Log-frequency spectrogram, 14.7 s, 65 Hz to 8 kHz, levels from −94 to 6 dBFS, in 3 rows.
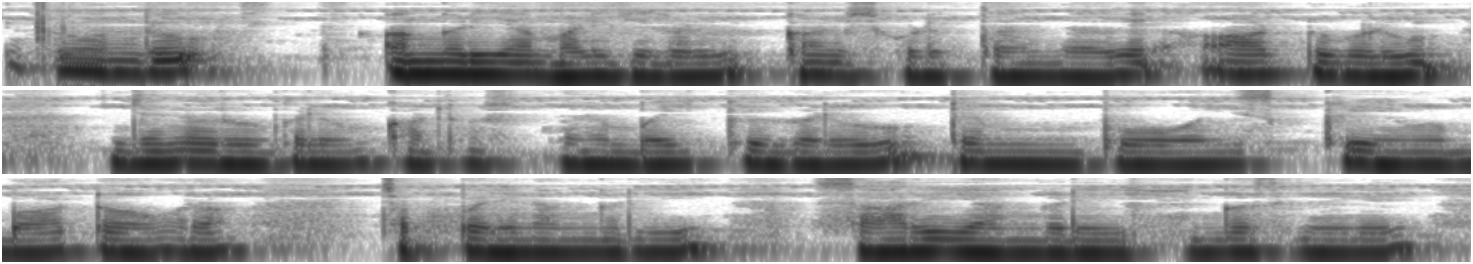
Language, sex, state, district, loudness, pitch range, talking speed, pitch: Kannada, male, Karnataka, Dakshina Kannada, -18 LUFS, 115-130 Hz, 80 wpm, 120 Hz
